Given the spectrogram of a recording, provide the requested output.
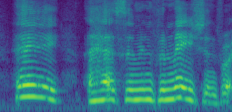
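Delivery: hammed-up high nerd voice; nerdy guy impression. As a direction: squeak it out like an eager computer geek. Mocking the nerdy computer guy.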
